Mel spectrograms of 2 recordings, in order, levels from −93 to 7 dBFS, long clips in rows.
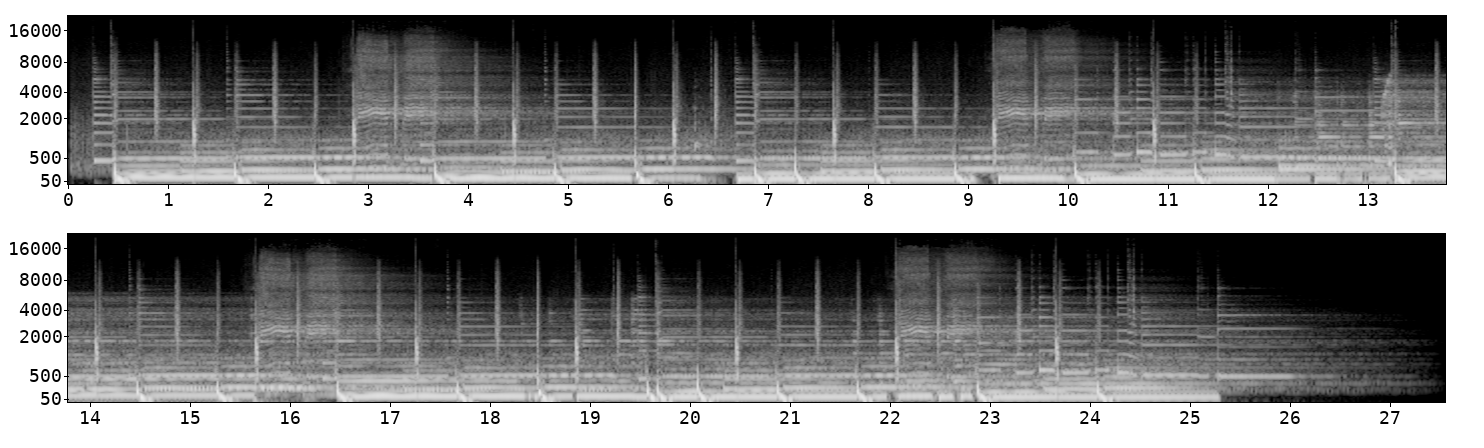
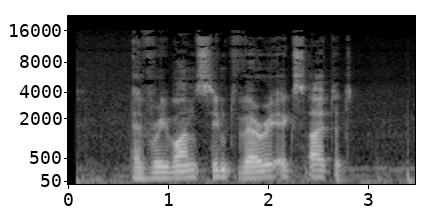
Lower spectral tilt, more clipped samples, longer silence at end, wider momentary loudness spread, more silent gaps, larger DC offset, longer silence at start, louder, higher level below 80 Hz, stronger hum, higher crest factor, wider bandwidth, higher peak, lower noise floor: first, -8 dB/octave vs -4.5 dB/octave; neither; first, 1.55 s vs 0 s; second, 4 LU vs 10 LU; neither; neither; first, 0.25 s vs 0.1 s; first, -12 LUFS vs -23 LUFS; first, -18 dBFS vs -48 dBFS; neither; second, 10 dB vs 20 dB; second, 9.6 kHz vs 16.5 kHz; first, 0 dBFS vs -4 dBFS; first, -63 dBFS vs -47 dBFS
